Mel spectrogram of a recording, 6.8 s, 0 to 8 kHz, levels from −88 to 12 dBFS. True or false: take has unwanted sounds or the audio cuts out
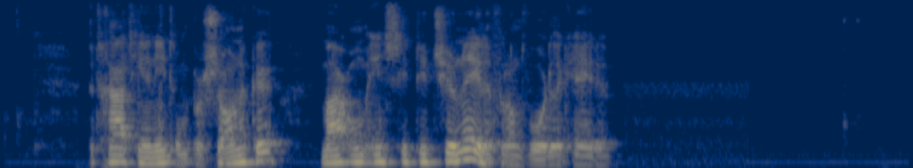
false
